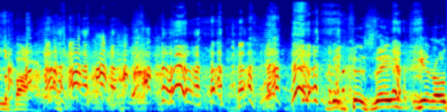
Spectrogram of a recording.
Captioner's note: audience laughing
